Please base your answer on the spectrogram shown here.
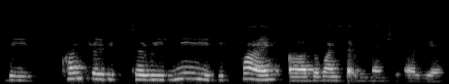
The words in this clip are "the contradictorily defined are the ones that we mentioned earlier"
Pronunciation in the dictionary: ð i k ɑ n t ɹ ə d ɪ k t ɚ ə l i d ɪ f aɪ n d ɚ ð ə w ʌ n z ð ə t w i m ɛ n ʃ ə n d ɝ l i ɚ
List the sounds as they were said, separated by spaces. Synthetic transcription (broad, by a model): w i k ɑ n t ɹ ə d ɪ k t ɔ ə l i d ɪ f aɪ n d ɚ ə w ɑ n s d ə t w i m ɛ n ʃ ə n ɝ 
